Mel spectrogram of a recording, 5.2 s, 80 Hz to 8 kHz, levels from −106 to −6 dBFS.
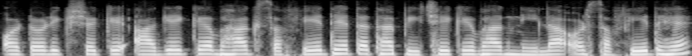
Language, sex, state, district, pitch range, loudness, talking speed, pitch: Hindi, female, Bihar, Sitamarhi, 190-205 Hz, -18 LUFS, 185 wpm, 195 Hz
